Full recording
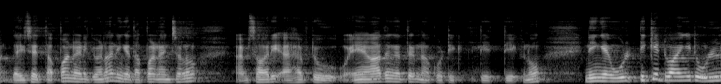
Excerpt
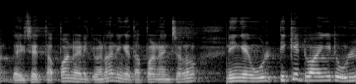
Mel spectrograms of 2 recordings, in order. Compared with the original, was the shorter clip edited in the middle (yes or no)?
yes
